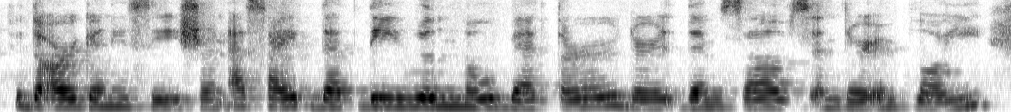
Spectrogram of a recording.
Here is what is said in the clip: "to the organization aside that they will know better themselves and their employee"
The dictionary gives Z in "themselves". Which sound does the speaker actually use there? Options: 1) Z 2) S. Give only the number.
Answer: 2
